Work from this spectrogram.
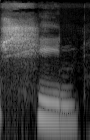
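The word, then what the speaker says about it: شين: আজকে শেষ যে হরফটি আমরা পড়তে চলেছি সেটা হলো শিন। এই যে দেখতে পাচ্ছ বন্ধুরা, এটা হলো শিন। জিহ্বার মধ্যখান তার বরাবর উপরে তালুর সঙ্গে লাগিয়ে, এর আগে আমরা জিম এবং ইয়া পড়েছিলাম।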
